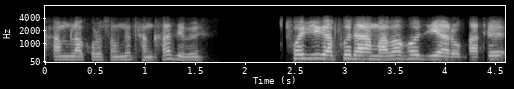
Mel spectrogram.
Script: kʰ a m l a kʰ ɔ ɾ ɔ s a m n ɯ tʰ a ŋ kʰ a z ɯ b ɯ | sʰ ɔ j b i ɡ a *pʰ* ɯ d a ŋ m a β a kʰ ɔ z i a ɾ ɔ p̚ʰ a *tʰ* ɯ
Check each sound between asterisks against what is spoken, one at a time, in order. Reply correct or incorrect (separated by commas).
correct, correct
